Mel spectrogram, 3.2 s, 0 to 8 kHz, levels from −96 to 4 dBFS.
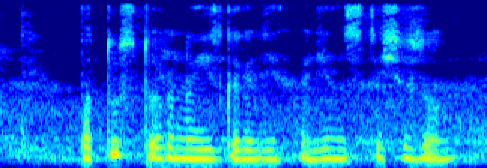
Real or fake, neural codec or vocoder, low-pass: fake; vocoder, 44.1 kHz, 80 mel bands, Vocos; 7.2 kHz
